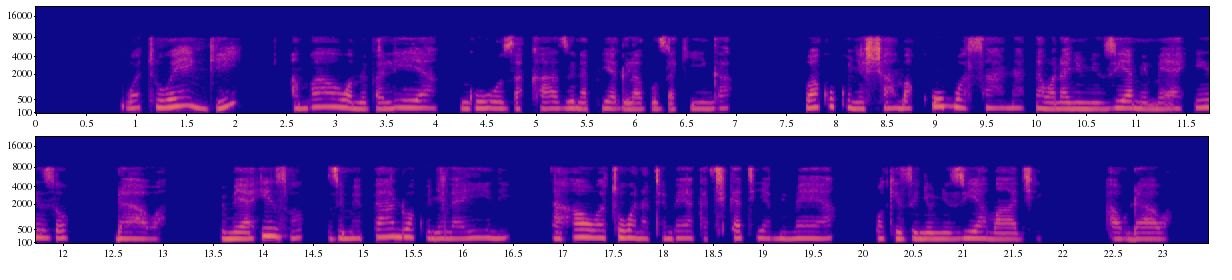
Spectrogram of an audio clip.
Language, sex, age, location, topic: Swahili, female, 25-35, Kisumu, health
